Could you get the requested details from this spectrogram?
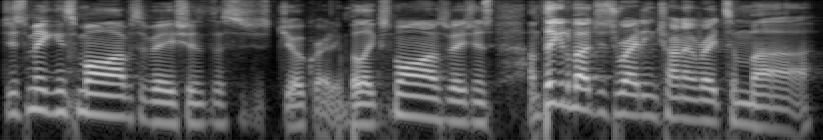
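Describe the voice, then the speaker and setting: Young male co-host, middle-pitched, teasing and profane, dry close sound. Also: expressive, racing, a little mellow, no room sound. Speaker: podcast co-host. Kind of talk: casual chat.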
